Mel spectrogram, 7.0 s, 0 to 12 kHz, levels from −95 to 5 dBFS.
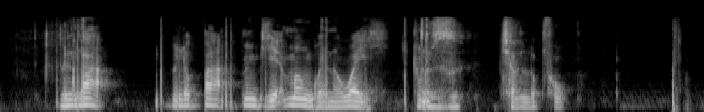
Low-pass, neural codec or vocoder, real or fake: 7.2 kHz; codec, 16 kHz, 8 kbps, FunCodec, trained on LibriTTS, 25 frames a second; fake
